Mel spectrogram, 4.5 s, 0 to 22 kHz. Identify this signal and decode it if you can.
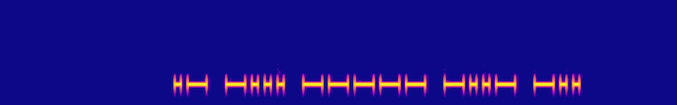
Morse code, heard as a keyed tone, about 28 wpm, 700 Hz. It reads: AB0XD
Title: USA Call Signs - 5 Characters - 2x Character Spacing - 28wpm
